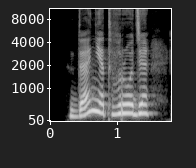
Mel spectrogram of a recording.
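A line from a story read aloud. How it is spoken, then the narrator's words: Even more uncertain. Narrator (Russian): еще более неуверенно ответила я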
